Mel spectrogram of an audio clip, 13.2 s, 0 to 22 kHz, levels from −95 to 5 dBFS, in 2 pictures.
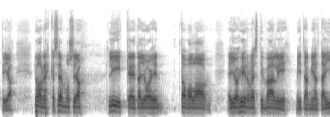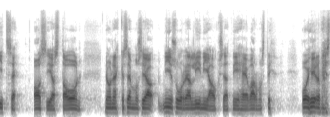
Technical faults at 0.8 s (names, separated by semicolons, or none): loud pop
